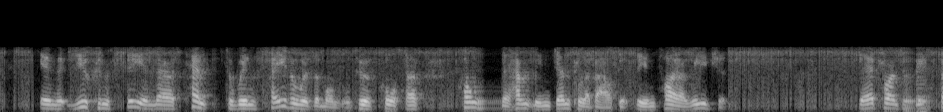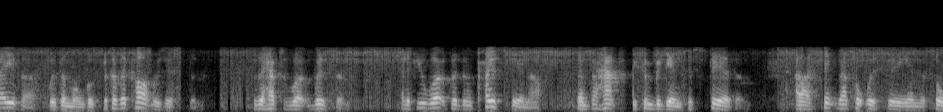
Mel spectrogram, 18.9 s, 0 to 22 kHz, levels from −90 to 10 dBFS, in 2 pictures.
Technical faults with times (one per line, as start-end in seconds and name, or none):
0.00-18.87 computer activity noise
0.00-18.87 GSM full-rate codec
2.14-2.21 lost GSM frames
4.78-5.02 lost GSM frames
9.06-9.31 lost GSM frames
12.98-13.07 lost GSM frames
15.64-15.77 lost GSM frames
